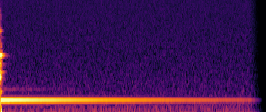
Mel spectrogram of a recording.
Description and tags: Lo-fi tape samples at your disposal.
